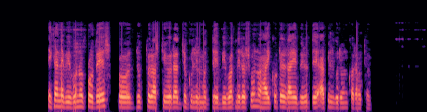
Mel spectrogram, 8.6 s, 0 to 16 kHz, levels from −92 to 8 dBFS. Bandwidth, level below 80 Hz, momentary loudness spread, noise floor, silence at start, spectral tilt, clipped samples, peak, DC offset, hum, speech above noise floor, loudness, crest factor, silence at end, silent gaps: 7.6 kHz; -56 dBFS; 7 LU; -62 dBFS; 0.95 s; -5.5 dB/octave; under 0.1%; -2 dBFS; under 0.1%; none; 46 dB; -16 LUFS; 16 dB; 1.15 s; 2.27-2.32 s, 2.86-2.91 s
